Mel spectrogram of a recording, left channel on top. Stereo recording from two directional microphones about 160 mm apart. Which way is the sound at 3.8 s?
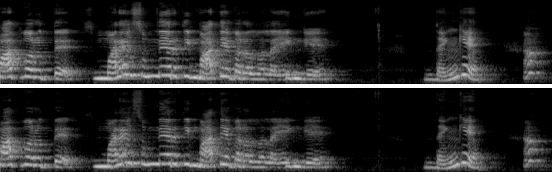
20° right (ahead or behind).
